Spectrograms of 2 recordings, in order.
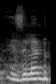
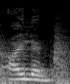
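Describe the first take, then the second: First: The word is said with a z-like s sound. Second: The word is said with no s sound. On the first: The speaker calls it wrong. "अगर हम लोग एस को silent नहीं करते तो" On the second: The speaker calls it right. "एस जो है silent भी होगा"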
